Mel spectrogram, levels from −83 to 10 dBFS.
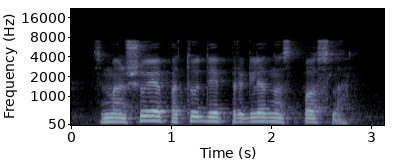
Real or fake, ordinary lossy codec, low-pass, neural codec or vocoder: real; none; 7.2 kHz; none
